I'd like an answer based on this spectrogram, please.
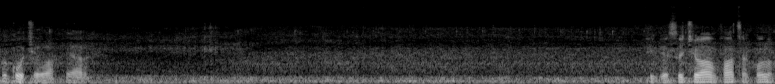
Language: Romanian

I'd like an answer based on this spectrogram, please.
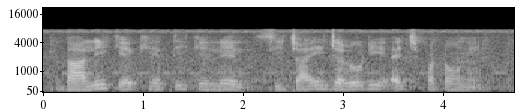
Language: Maithili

